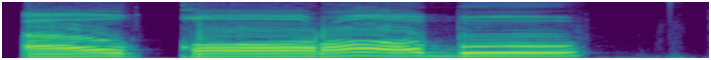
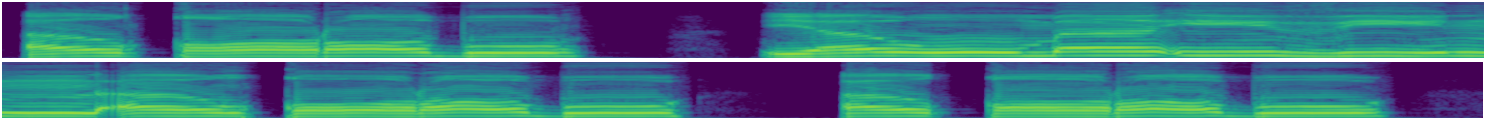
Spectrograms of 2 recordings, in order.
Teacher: Huruf qaf yang sukun qalqalah sughra. Lantunan. Kita lantunkan dan jangan lupa, walaupun dia sughra tapi sifat isti'la masih perlu dipelihara.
